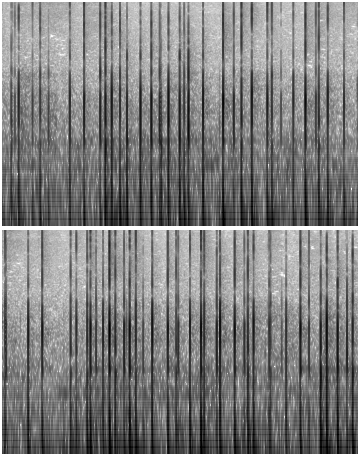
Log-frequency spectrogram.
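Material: Cardboard.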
